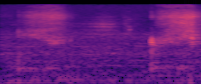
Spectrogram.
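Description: Chalk drawn in long straight strokes across a chalkboard: two scratchy strokes, the second and louder one starting about one and a half seconds in.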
